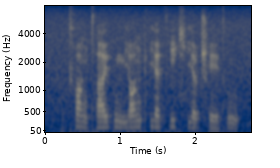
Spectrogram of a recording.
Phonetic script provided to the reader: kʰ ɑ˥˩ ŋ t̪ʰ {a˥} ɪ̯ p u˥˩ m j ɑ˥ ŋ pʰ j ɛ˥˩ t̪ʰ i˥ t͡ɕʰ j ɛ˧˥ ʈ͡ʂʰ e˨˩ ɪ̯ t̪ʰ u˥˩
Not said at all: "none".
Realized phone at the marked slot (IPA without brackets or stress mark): a˥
